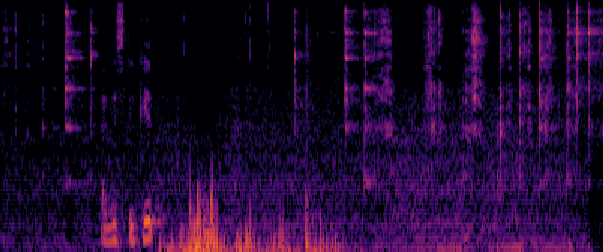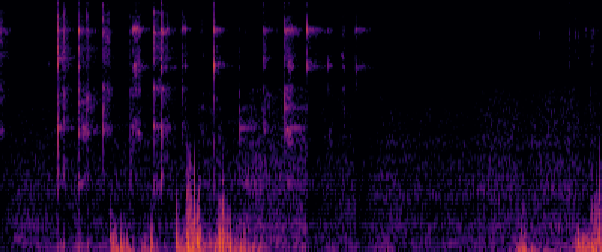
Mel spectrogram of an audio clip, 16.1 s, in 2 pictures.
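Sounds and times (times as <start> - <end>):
metal spoon clinking on glass bowl: 0.6 - 1.3, 4.6 - 5.1, 6.6 - 8.1, 8.8 - 13.0.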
